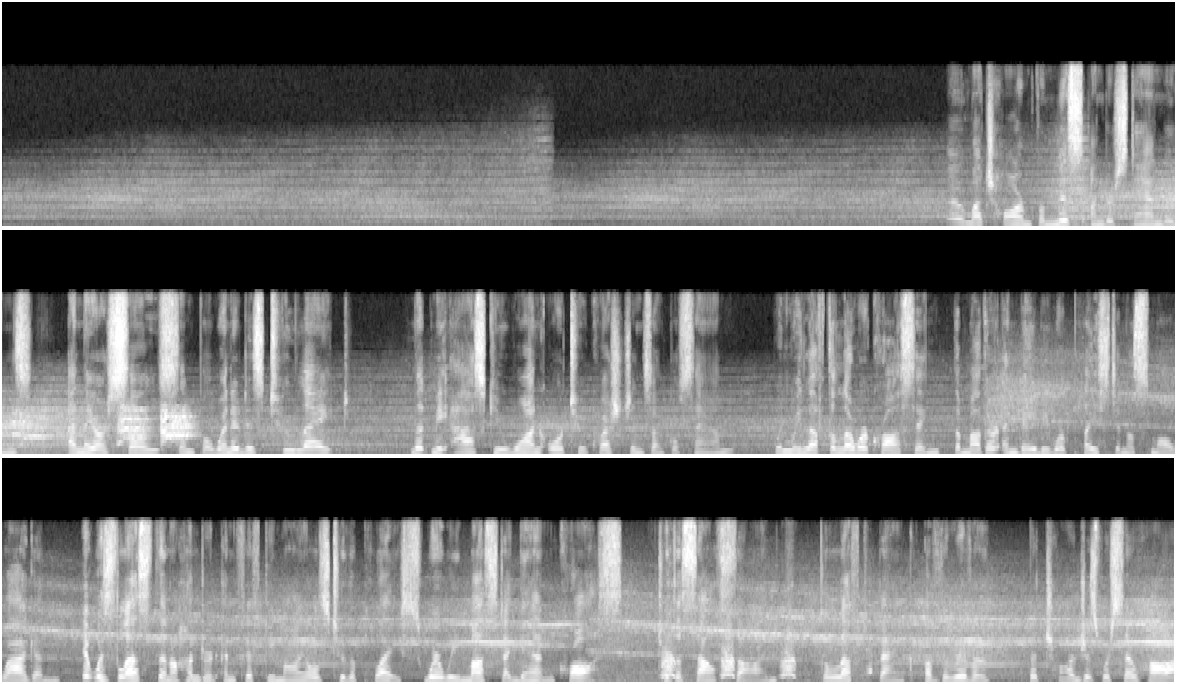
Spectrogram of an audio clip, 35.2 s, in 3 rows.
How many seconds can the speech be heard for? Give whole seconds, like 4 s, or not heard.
25 s.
